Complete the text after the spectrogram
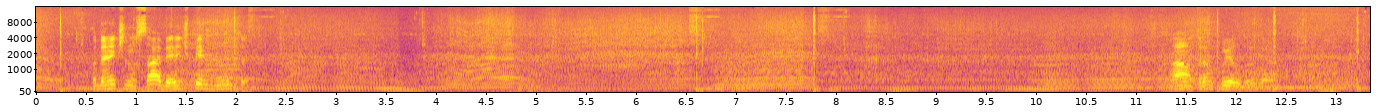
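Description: Tyres squeal on the road.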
